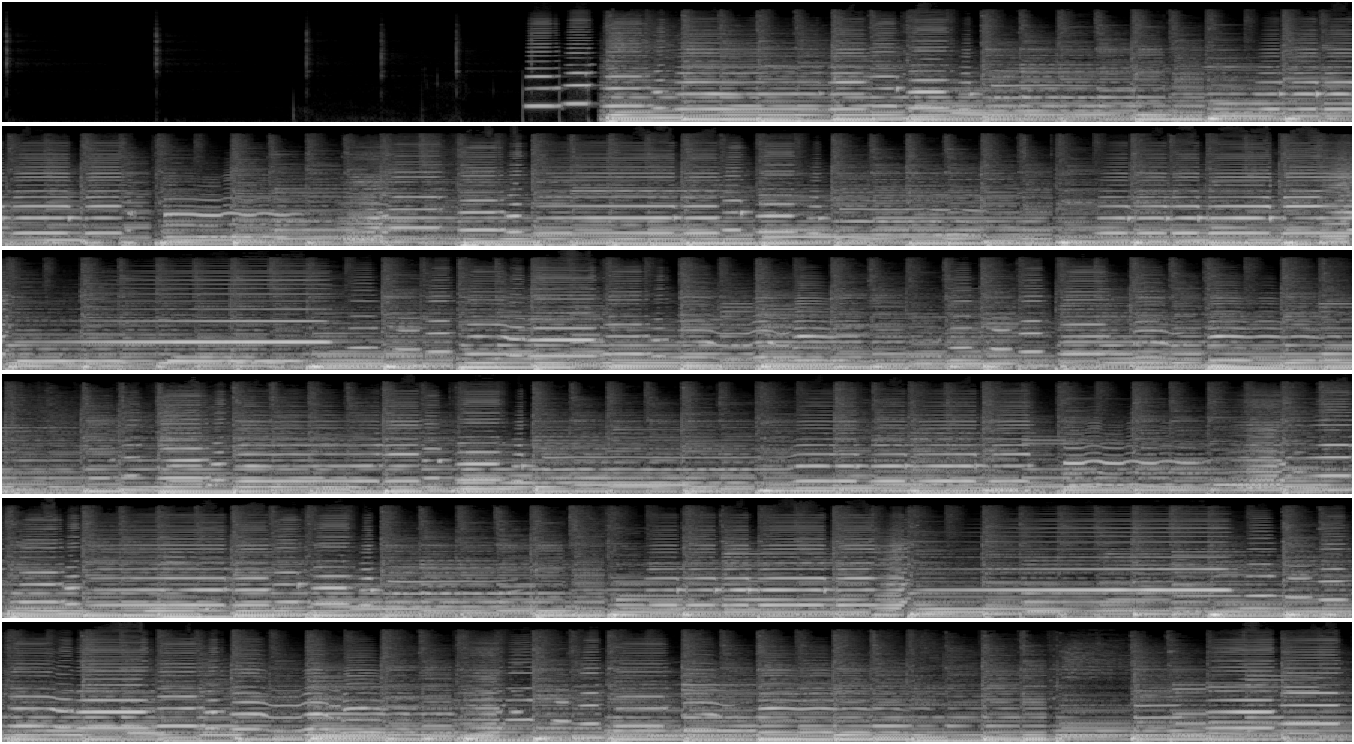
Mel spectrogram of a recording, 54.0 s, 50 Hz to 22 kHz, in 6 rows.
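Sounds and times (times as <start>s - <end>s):
harp: 3.5s - 53.9s.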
